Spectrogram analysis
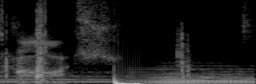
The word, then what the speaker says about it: Tash: It's pronounced Tosh.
